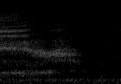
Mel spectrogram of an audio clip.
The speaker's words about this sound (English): Wow. Okay. Deep breathing.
